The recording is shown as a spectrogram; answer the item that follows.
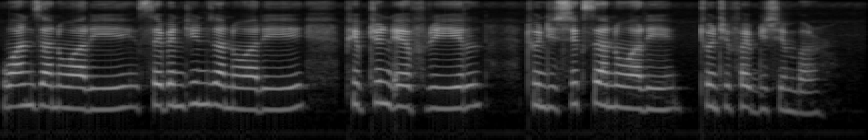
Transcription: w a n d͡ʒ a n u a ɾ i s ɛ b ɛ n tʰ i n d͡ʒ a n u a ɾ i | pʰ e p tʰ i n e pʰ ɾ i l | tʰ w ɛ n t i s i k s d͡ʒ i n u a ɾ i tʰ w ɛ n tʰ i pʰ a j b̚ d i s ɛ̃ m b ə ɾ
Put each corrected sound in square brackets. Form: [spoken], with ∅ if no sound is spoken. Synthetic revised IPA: w a n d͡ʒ a n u a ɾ i s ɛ b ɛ n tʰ i n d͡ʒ a n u a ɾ i | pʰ [i] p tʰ i n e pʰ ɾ i l | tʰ w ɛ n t i s i k s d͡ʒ [a] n u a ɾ i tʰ w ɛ n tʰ i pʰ a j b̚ d i s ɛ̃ m b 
